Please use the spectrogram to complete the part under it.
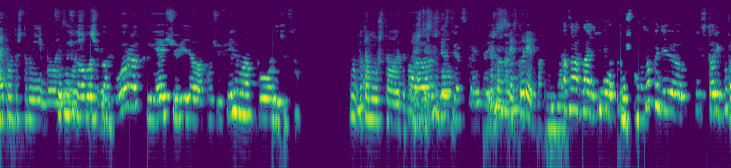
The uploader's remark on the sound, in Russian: Звук в выпуске чудит. Не стали рисковать и делать дубль 2.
